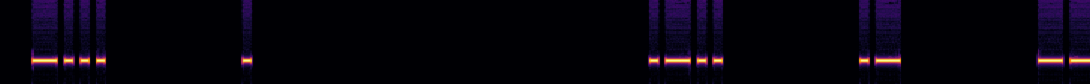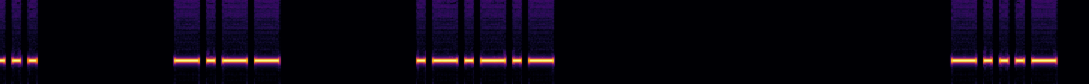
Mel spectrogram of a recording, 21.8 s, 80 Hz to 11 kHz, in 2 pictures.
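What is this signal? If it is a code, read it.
Morse code, heard as a keyed tone, about 15 wpm, spaced as for 5 wpm, 1000 Hz. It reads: BE LAZY. <BT>
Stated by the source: Morse practice at 5 wpm.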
